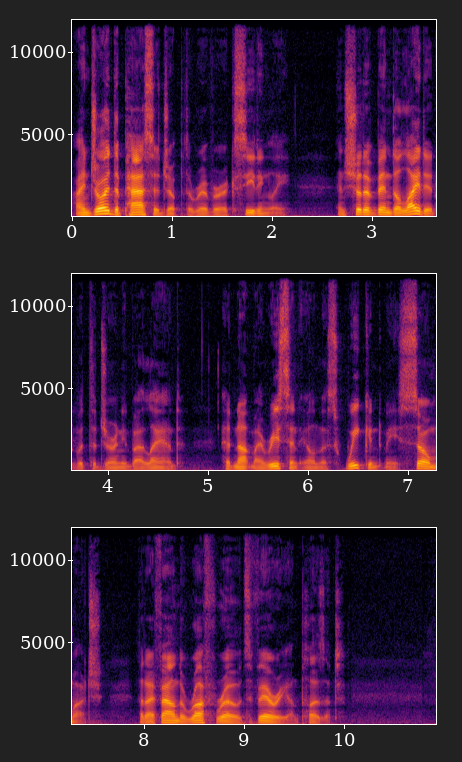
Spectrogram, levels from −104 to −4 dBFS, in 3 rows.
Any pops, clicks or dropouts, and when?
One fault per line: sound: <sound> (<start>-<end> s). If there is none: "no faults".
no faults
